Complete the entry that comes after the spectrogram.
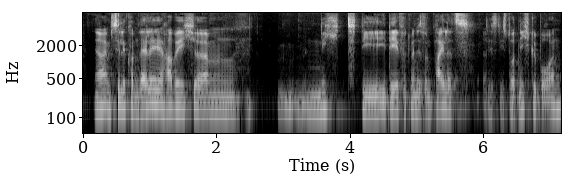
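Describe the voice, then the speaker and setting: At a fairly slow pace, a man with a medium-pitched, somewhat breathy voice speaks with fairly even intonation. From Spain (Barcelona). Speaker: startup founder and consultant. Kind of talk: interview. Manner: hesitant fillers.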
